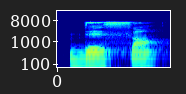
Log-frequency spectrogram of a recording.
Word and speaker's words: dessin: Dessin, dessin, IN se prononce un.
